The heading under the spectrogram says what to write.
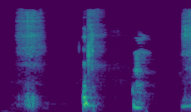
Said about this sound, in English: It's cold weather makes me sneeze.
